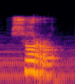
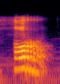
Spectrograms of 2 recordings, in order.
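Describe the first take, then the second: First: The z sounds like an s. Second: The z sounds like a th. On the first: This is how Portuguese speakers say it. The speaker calls it wrong. "ellos dicen zorro, porque no, no saben decir zorro" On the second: This is the proper Spanish way to say it. The speaker calls it right. "no saben decir zorro"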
